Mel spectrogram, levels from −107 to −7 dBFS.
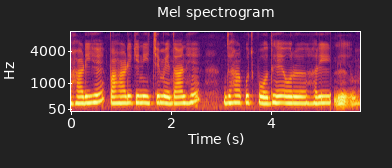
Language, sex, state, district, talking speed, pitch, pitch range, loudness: Hindi, female, Bihar, Begusarai, 145 wpm, 215 Hz, 205-225 Hz, -13 LUFS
